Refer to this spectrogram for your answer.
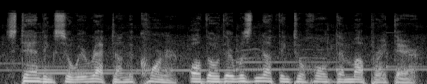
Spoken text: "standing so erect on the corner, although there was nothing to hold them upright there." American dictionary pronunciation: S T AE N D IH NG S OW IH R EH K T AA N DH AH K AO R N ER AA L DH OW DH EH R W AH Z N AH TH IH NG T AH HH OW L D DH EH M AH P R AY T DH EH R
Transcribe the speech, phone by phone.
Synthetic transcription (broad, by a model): S T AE N D IH NG S OW IH R EH K T N DH AH K AO R N ER AA L DH OW DH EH R W AH Z N AH TH IH NG T AH HH OW L D DH EH M AH P R AY T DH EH R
